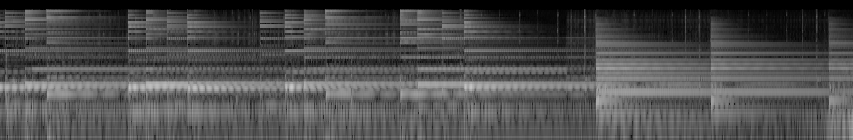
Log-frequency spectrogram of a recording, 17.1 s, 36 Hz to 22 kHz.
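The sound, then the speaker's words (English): An old mechanical clock at the Irish-Swiss Institute of Horology plays the Westminster chime melody, as heard in London, in clear, ringing tones, then strikes the hour with slow, resonant bell tones, while a steady ticking continues underneath. No one speaks. “So then say, for example, at 3 o'clock, the hands face 3 o'clock, the clock will strike 3. But also with that, it will chime a melody. And this is called a Westminster chime because the melody it chimes is actually the Westminster chime from London.”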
